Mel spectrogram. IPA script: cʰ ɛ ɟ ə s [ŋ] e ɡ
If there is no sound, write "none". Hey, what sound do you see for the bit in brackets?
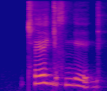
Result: ŋ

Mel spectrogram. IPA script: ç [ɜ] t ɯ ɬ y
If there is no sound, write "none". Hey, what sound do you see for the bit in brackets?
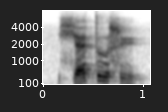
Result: ɛ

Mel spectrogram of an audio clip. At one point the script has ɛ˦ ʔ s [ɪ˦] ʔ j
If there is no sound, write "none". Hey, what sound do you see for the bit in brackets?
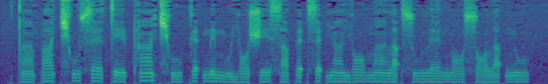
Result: ɛ˦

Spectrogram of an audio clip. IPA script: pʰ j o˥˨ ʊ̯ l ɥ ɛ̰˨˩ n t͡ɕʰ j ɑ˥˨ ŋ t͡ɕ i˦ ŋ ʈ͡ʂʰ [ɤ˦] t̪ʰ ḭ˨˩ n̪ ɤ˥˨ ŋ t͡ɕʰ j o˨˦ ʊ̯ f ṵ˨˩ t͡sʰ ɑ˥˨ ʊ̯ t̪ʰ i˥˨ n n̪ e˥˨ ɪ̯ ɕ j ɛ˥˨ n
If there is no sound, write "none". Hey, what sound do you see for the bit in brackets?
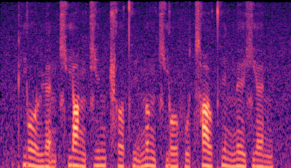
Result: ɤ˨˦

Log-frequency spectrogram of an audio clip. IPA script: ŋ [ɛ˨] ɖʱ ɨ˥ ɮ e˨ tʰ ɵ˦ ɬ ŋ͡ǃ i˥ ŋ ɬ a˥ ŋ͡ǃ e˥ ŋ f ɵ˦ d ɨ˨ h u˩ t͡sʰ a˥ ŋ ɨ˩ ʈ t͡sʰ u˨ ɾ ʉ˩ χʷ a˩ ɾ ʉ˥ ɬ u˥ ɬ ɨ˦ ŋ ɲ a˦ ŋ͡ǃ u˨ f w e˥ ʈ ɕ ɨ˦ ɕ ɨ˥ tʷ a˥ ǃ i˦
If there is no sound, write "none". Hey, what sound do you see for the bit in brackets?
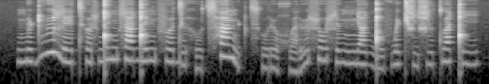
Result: ɨ˨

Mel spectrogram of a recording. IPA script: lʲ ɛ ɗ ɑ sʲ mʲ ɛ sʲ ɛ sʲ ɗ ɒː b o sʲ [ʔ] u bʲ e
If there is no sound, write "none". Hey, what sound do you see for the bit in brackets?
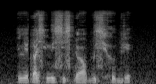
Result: h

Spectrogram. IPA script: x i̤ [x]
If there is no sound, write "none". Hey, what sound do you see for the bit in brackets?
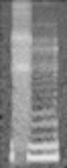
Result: none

